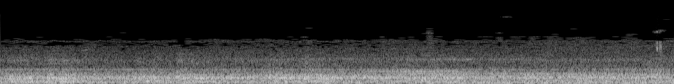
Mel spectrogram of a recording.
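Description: From start to finish the sound has a ringing, washy quality, with a hiss that swells and fades along with the signal, and nothing at all above 10.6 kHz. That points to WMA compression, likely applied at a low bitrate, which fits something around 24 kbps. The transform encoder smears its quantisation noise across long blocks, spreading it tens of milliseconds around each event. It also throws away the weaker spectral detail and the whole top band, so the damage is heavy throughout.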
